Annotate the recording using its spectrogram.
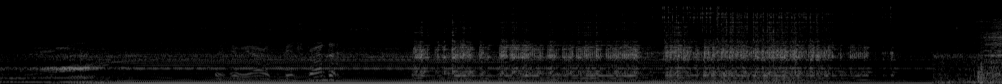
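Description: A 6-inch Ryobi bench grinder motor starts up and runs with a steady hum. From about four seconds in, the steel tang of a Jacobs chuck's Morse taper is ground against the wheel with a rough, rasping grind, shortening the taper. The sound stops about a second before the end.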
